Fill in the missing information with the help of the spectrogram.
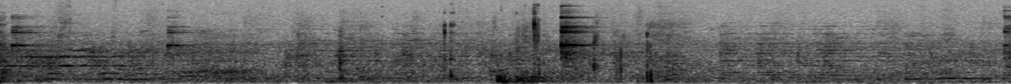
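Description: Cutlery and place settings clink and tap as they are brought to a table and set down, scattered light knocks with a brighter cluster of clinks midway, over a faint background murmur of voices.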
